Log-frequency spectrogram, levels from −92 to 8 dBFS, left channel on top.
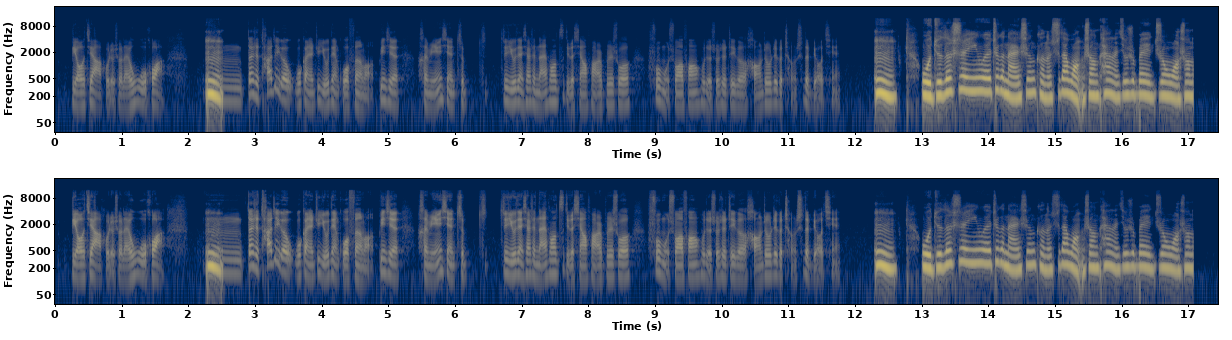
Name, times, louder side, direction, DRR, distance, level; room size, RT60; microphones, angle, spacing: voice 1, 0.2-2.0 2.2-11.8, right 5 dB, 70° right, 2.0 m, -39 dB
voice 2, 12.3-17.1, left 4 dB, 35° left, 0.4 m, -22 dB
head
